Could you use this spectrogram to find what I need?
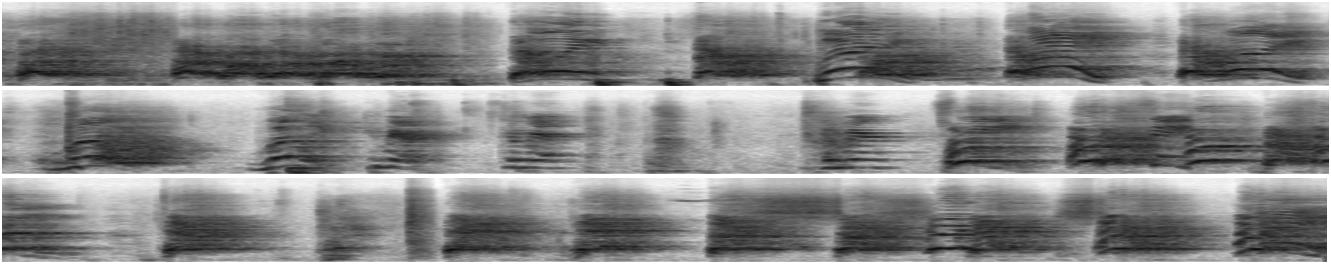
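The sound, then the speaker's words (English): Dogs bark excitedly to welcome a man from Mellow Mushroom: many rapid, loud barks in an overlapping burst, mixed with high yips and whimpers, going on almost without pause. “That's what it sounds like when our dogs welcome the”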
